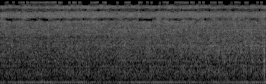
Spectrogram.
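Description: Beef searing in olive oil in a pan, left untouched to caramelise: a loud, continuous, even hiss and sizzle close by, with no talking.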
